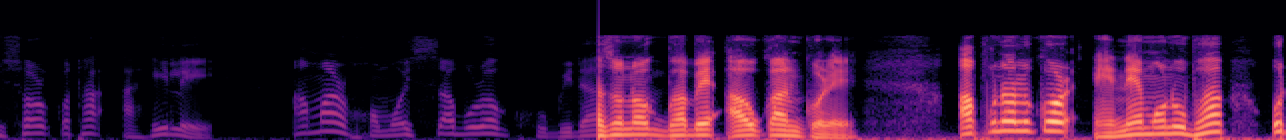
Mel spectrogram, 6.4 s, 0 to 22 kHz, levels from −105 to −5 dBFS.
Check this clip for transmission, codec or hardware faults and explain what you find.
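Two faults are present: a dropout at the start and codec damage running through the whole recording.

From the first moment until 2.99 s, an audio dropout to a faint residue is already under way. The wanted signal has likely been lost, but the path stays live, leaving only faint sound roughly 35 dB below the normal signal level. At 2.99 s the speech jumps back abruptly, with no fade. On a waveform this shows as a near-flat trace followed by a sudden full-height envelope.

Throughout, the speech has a breathy, grainy edge and nothing above 7.7 kHz. This is likely Bluetooth LC3 compression at a low rate, around 32 kbps. The codec strips the upper spectrum and patches it with noise, in blocks that fit 10 ms frames. A spectrogram shows a hard ceiling at 7.7 kHz and speckled, smeared texture beneath it.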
